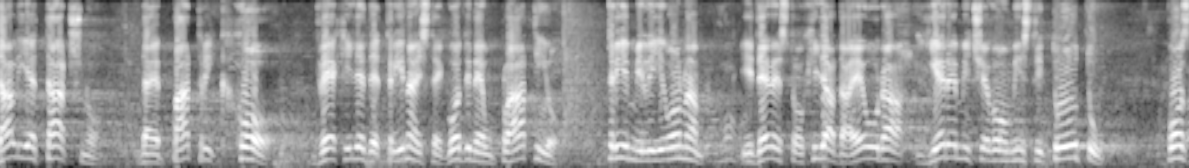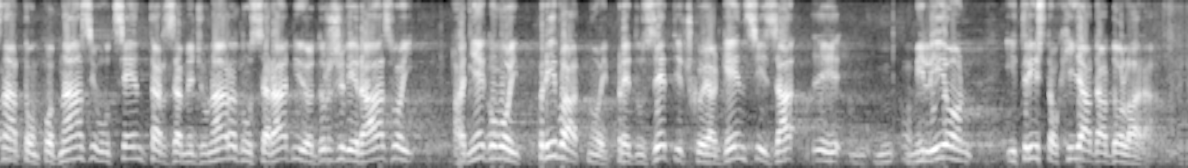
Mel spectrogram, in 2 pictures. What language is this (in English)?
Serbian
